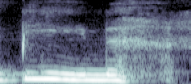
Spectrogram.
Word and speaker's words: been: been it had been now remember i'm using an american pronunciation if you're trying to do british english and you need a british english teacher because they say bean okay i hope that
